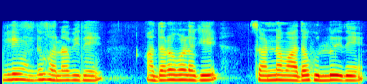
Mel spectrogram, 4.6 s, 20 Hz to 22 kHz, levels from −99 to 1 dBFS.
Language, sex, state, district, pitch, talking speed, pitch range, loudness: Kannada, female, Karnataka, Bidar, 230 Hz, 105 wpm, 220-255 Hz, -15 LUFS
